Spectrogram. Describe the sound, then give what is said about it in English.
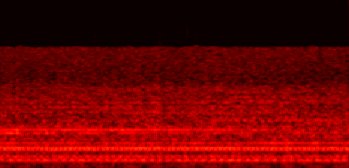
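A mysterious steady, droning low-frequency hum heard in West Seattle, keeping people awake, with a grinding, mechanical quality, holding constant and loud throughout with layered tonal bands and no speech or breaks. “That low-frequency hum has had people wondering just what is it? There are plenty of theories. It definitely sounds like grinding or machinery.”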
